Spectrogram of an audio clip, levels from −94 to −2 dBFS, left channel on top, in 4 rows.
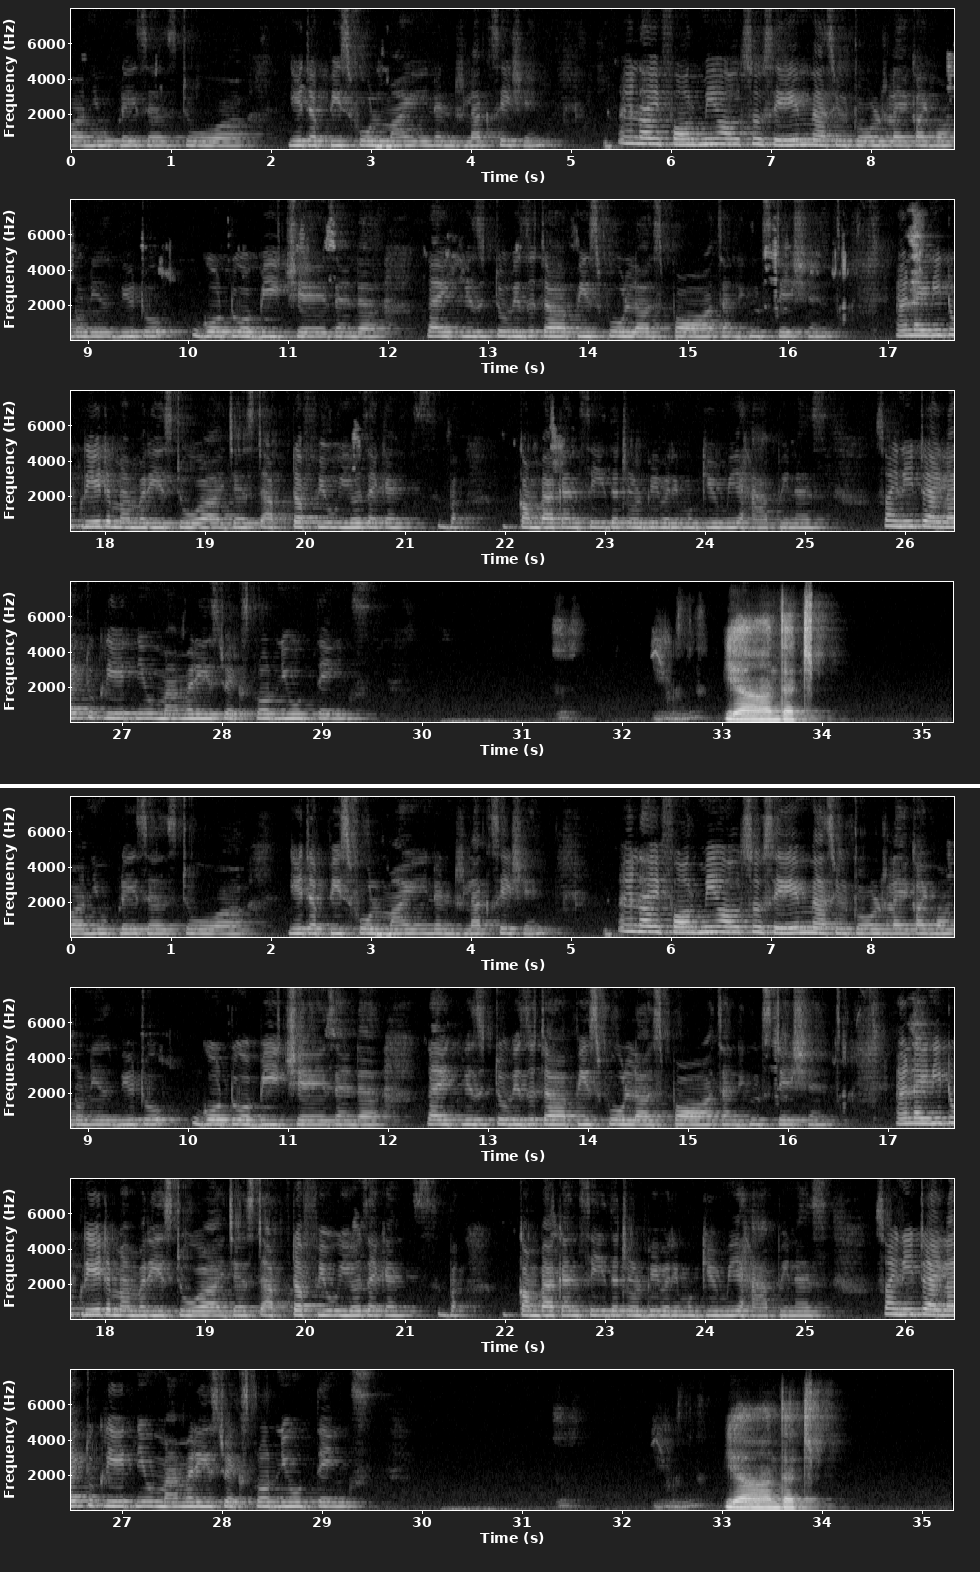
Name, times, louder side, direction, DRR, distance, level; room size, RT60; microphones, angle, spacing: voice 1, 0.0-1.7 2.2-4.7 5.5-9.8 10.0-12.1 12.4-16.4 16.8-21.0 21.3-21.5 22.2-25.1 25.8-29.3, right 1 dB, 20° right, 3.1 m, -33 dB
voice 2, 33.0-33.9, left 3 dB, 80° left, 1.2 m, -22 dB
27.5 x 22.5 x 8.4 m
head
